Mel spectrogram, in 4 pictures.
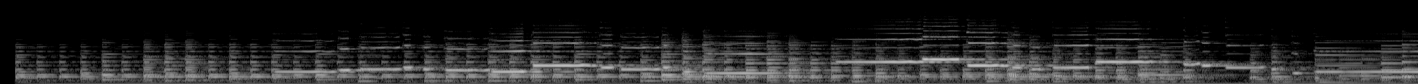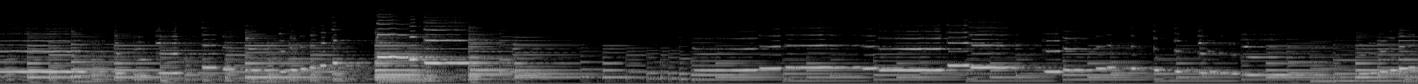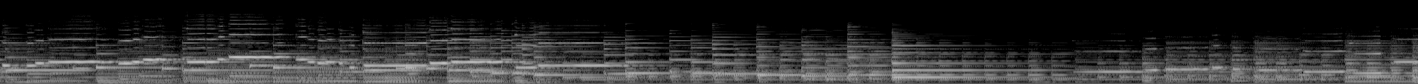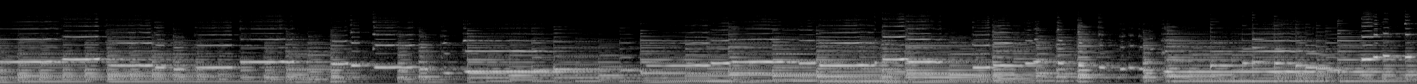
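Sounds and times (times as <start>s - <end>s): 
pan flute music, sonatina allegro moderato: 0.9s - 56.7s.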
